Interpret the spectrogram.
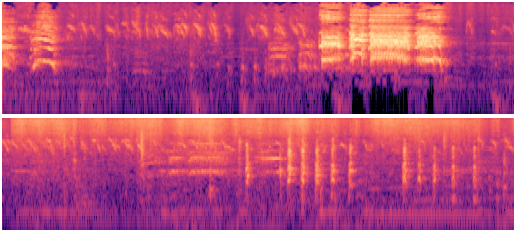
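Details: Hybrid red junglefowl cockerel: early clucks, then a powerful buzzy crow lasting over a second. After a pause comes a hissing background with a rapid run of short clucking notes and bird chatter.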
